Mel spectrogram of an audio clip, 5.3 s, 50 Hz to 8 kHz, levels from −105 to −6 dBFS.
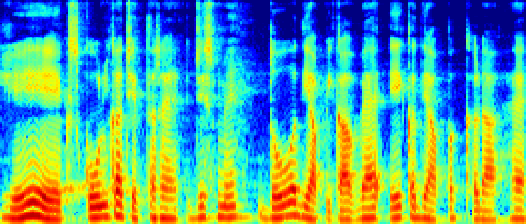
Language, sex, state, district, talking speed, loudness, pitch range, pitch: Hindi, female, Punjab, Fazilka, 160 wpm, -19 LUFS, 130-145 Hz, 135 Hz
